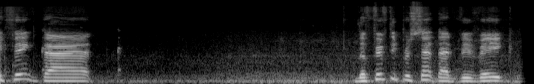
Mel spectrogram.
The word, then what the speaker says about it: Vivek: that the 50 that Vivek rhymes with cake is definitely what I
